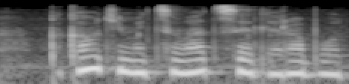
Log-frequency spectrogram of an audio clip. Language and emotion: Russian, neutral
